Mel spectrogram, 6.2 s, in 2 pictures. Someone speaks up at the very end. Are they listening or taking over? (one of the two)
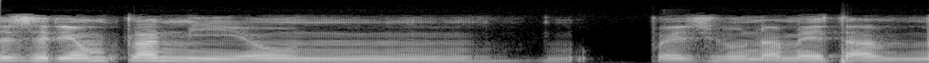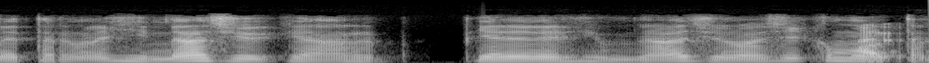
listening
